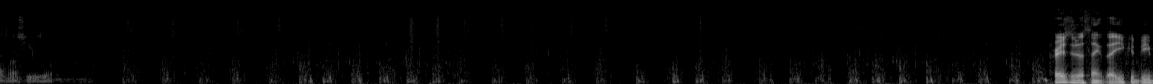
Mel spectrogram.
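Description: Footsteps crunch steadily through grass and gravel.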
